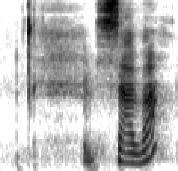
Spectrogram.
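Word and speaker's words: ça va: So here you can hear that because it's a question the intonation at the end the tone of your voice goes up.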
